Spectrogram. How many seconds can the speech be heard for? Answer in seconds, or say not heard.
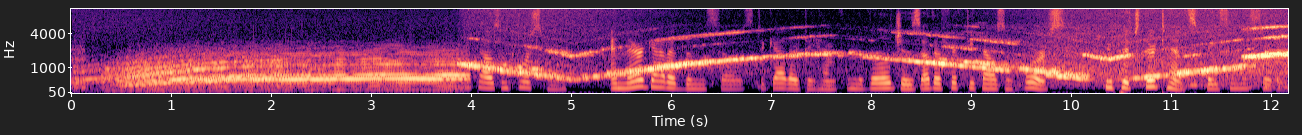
8 s.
